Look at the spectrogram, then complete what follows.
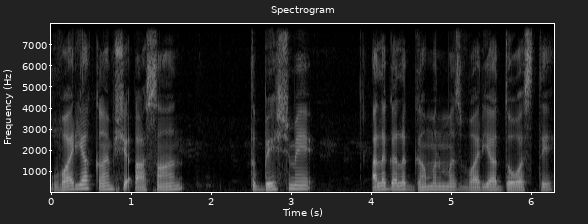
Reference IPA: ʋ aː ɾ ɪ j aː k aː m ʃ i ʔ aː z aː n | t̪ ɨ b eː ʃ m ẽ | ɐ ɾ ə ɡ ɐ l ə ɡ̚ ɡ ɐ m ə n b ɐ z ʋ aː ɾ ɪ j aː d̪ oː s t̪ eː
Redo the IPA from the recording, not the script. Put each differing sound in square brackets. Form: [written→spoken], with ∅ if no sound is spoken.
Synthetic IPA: ʋ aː ɾ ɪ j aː k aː m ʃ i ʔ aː [z→s] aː n | t̪ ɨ b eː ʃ m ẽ | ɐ [ɾ→l] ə ɡ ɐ l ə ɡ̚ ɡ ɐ m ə n [b→m] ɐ z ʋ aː ɾ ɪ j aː d̪ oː s t̪ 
